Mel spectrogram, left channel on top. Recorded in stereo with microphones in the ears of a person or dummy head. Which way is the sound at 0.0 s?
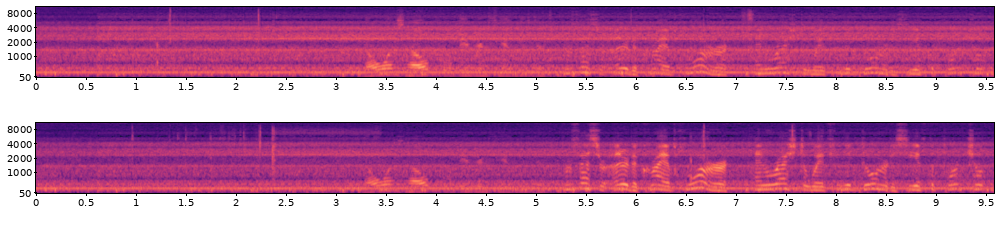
30° left (ahead or behind).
